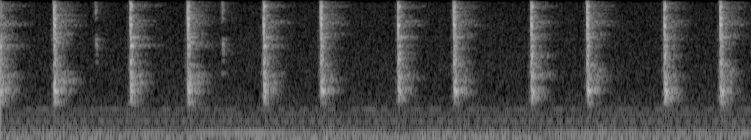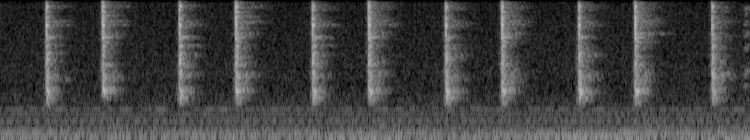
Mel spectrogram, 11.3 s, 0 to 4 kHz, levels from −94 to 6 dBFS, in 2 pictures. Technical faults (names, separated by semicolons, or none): none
